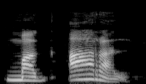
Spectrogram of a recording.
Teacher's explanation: The hyphen denotes a glottal stop after mag.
